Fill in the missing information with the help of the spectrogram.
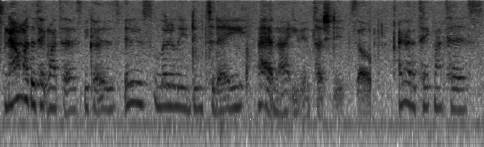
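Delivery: late-night hushed voice; whispering. Real, not acted. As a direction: whisper so nobody wakes.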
